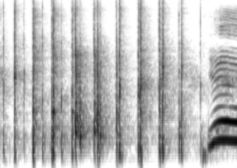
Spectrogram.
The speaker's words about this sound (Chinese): 大家看了标题，应该就知道我们这集没有要介绍特别介绍哪个国家或城市，主要是因为这集是第十集。 对， 鼓掌！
